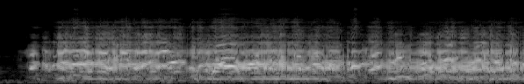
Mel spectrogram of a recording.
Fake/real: fake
